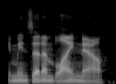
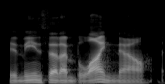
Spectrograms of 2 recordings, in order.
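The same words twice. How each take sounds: First: The words are spoken without a lisp. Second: The words are spoken with a lisp. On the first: The speaker calls it right. "not do the lisp now" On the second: The speaker calls it wrong. "I was doing like this voice before"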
